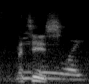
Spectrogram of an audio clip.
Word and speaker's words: Matisse: Is it Mattis or Matisse? How are you saying it? – Matisse. Like in Guatemala, it's very hard for people to pronounce it because my mom is from Quebec. – I see. – So, and it's like a typical name, but they always call me like Matias, which is like the Mattis of Guatemala.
